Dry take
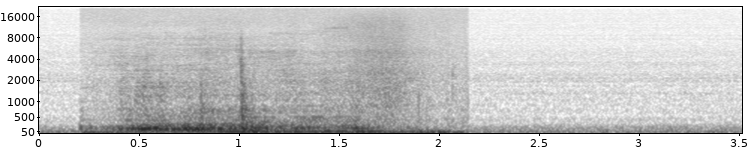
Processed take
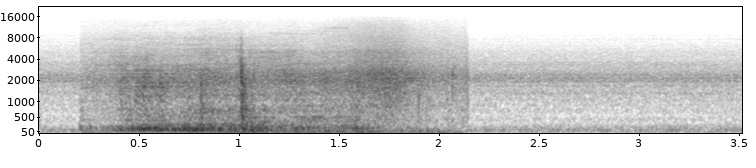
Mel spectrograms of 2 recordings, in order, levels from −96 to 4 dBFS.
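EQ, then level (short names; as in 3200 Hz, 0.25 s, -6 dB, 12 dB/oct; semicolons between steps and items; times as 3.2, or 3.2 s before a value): synth low-pass 2200 Hz, resonance Q 2.8; tilt +4.5 dB/oct; bell 100 Hz +11.5 dB 0.38 oct; +4.5 dB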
